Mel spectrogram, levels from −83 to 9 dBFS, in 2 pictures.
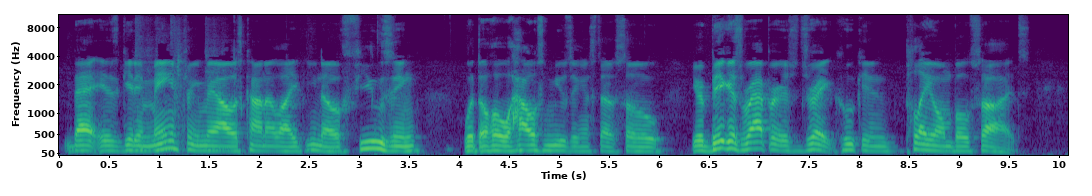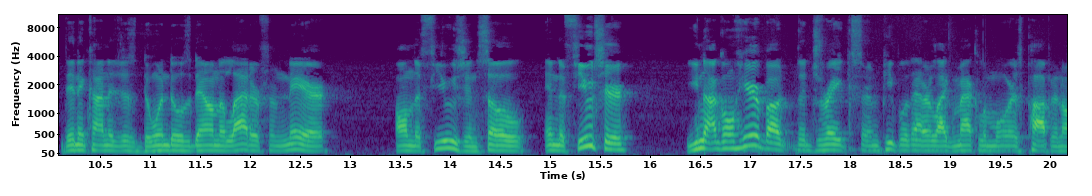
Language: English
